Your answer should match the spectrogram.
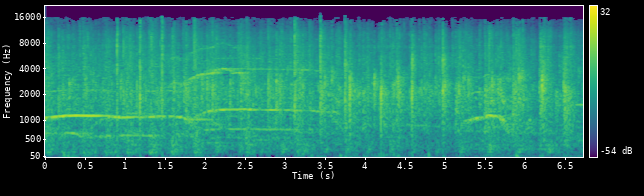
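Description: An audience applauds a pastor steadily, a dense crackle of many hands clapping at once, with a few high whistles and cheers rising above it, the clapping thinning into scattered claps toward the end.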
